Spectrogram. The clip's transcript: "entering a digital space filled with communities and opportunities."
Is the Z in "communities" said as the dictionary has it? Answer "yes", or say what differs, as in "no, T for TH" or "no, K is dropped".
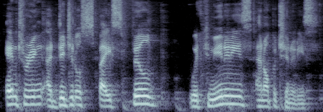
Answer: yes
